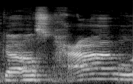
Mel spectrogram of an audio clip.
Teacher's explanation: صاد حروف مستعلیہ میں سے ہے تو اس کو پورا یعنی موٹا پڑھیں گے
